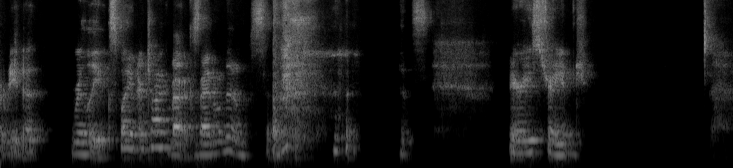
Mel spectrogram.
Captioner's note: laughs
